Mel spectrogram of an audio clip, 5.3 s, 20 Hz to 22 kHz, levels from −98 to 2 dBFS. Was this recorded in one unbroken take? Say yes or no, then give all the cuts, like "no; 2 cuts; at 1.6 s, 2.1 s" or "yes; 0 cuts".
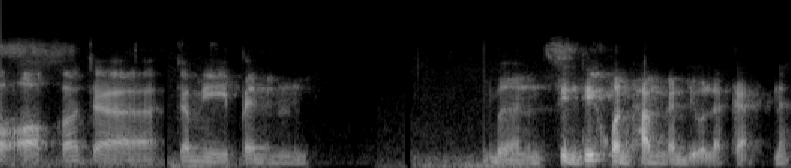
no; 1 cut; at 1.1 s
